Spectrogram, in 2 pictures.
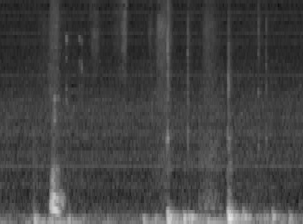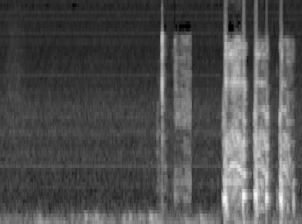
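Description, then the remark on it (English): A person coughs several times in quick succession near the end, loud, after a mostly quiet stretch with a few soft low thumps and a faint throaty sound. “I had a bit of a cough.”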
